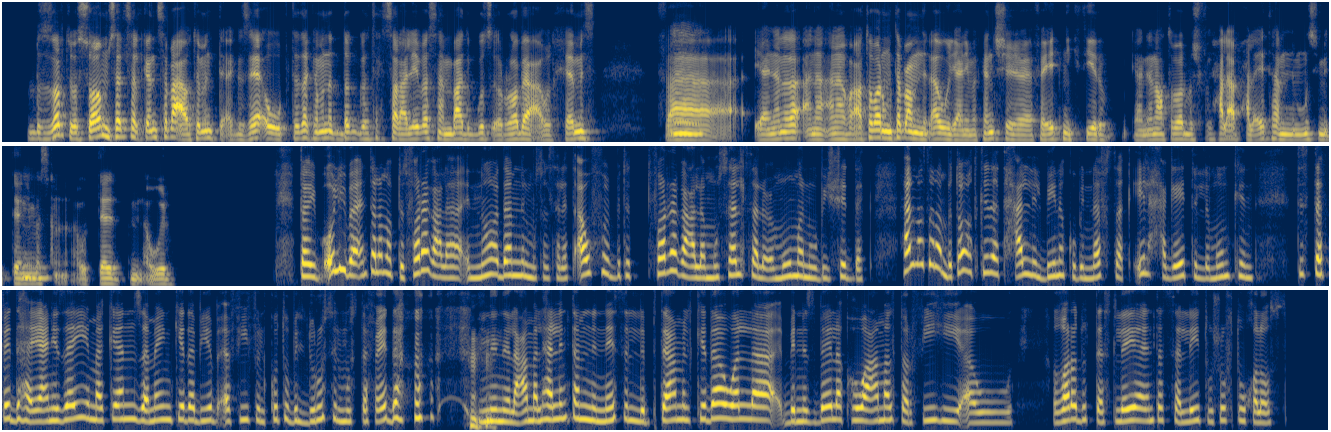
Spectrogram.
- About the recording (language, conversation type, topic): Arabic, podcast, ليه بعض المسلسلات بتشدّ الناس ومبتخرجش من بالهم؟
- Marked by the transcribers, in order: laugh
